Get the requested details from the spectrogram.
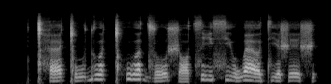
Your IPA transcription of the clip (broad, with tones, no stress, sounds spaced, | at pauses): ǀʰ æ˩˥ ǀ u˩˥ d u˥ ɐ̯ ǀʰ u˥ ɐ̯ d͡z o˩˥ ʃ ɒ˩ t͡s i˥ sʲ o˥˩ w æ˥˩ ɐ̯ tʲ æ˧ ʃ e˥˩ ʃ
